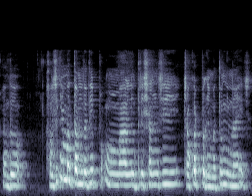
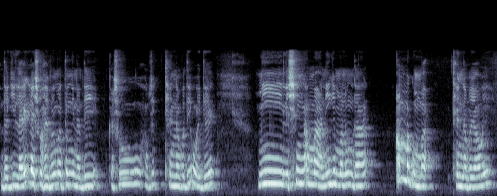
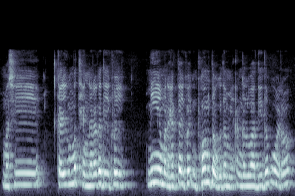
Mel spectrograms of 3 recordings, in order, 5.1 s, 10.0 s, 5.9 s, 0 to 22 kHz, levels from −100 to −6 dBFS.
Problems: none marked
